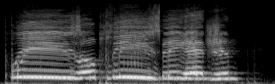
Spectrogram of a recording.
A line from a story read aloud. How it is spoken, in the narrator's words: cried all the dolls and toys together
